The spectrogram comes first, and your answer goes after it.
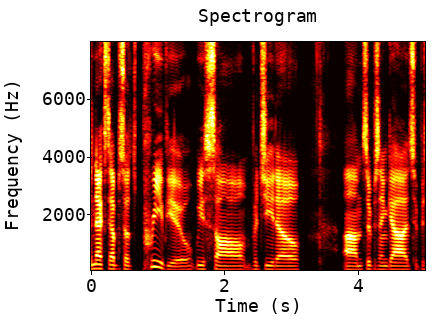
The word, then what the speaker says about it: Vegito: Vegito kakaro yada yada put Vegeta in front of kakaro you get Vegito that's the name anyway or how it's actually supposed to be you know pronounced or said Vegito that's the character that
